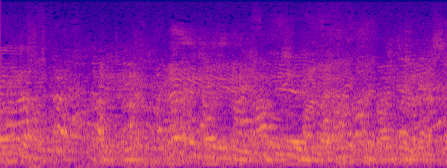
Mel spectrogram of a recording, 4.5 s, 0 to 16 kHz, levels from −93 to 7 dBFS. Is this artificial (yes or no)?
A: no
